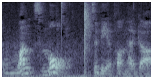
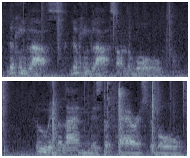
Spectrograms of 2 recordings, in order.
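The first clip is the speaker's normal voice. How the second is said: hushed question to mirror; 5 semitones lower, 5 dB quieter than usual. Acted. The Queen asking her mirror again, hushed and low. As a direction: lower and softer, hushed and expectant.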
